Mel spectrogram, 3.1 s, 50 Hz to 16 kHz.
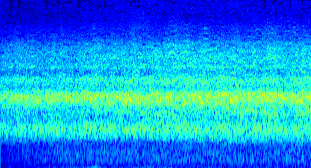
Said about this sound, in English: A closer look reveals 10,000 or more white-feathered snow geese, covering the field in one immense flock.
